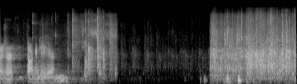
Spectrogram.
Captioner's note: applause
